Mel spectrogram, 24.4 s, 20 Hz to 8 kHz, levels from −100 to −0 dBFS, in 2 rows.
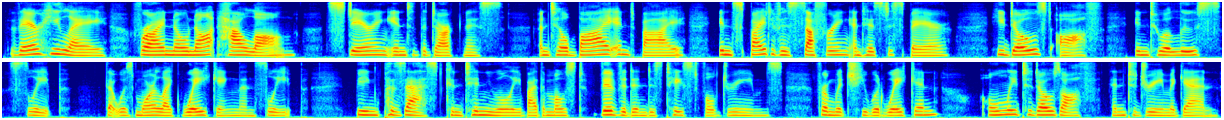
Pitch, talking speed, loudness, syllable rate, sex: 185 Hz, 155 wpm, -22 LUFS, 4.3 syllables/s, female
